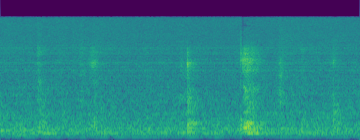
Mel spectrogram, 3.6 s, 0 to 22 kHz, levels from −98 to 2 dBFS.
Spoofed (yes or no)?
yes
